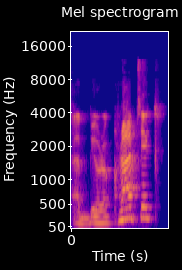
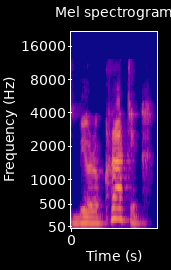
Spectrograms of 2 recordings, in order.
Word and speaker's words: bureaucratic: It's bureaucratic, and this is how it, so there is a secondary stress, and it is on the first syllable. So it's bureaucratic.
